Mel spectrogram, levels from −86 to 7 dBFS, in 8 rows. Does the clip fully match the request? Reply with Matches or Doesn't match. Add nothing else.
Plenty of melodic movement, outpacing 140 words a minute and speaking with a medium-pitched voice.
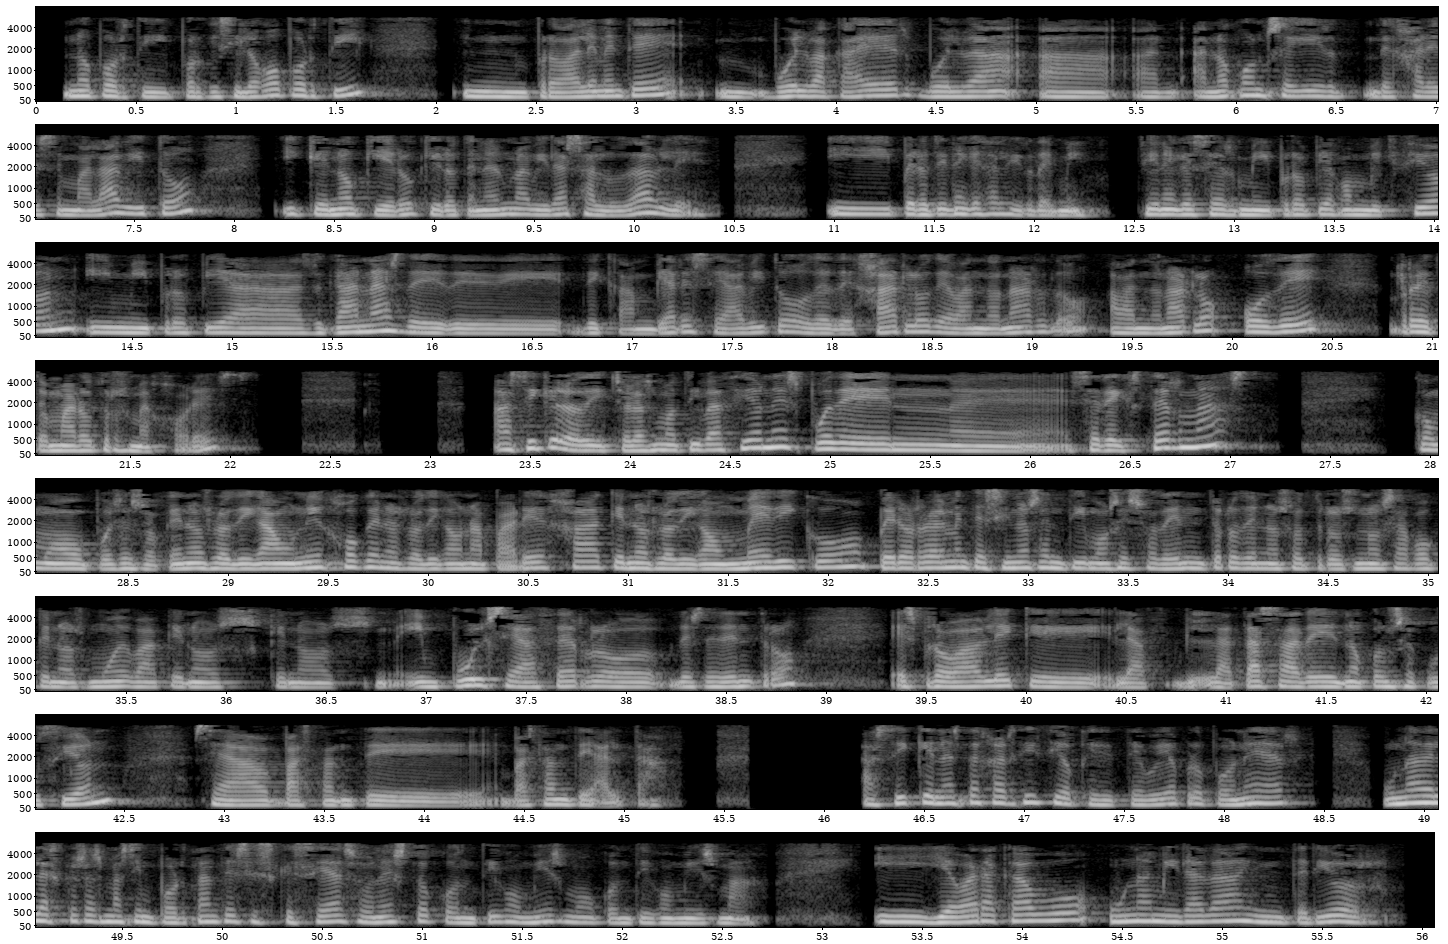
Doesn't match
